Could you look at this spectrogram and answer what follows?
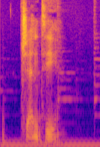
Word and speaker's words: Jeanty: Is that how you say his name? Genty. Yeah, Ashton Jeanty.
